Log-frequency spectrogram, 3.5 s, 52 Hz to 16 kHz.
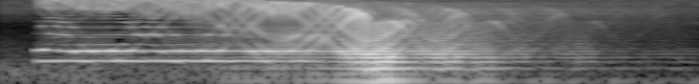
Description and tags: HITS & DRONES 09
broadcasting, Fx, Sound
